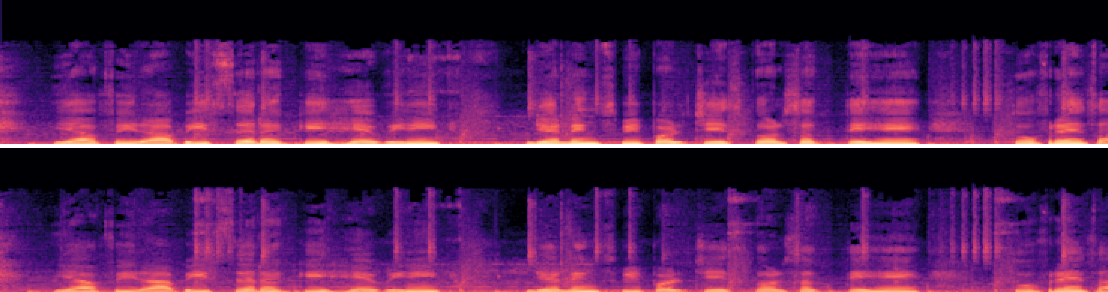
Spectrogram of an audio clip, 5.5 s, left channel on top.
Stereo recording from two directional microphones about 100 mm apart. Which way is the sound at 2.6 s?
Centre (ahead or behind).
